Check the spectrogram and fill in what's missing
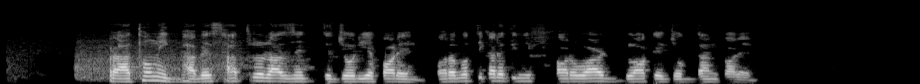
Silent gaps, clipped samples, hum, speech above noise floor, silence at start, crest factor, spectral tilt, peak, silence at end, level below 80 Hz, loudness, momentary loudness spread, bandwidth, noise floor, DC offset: none; under 0.1%; none; 60 dB; 0.75 s; 16 dB; -7.5 dB/octave; -2 dBFS; 1.65 s; -60 dBFS; -17 LUFS; 9 LU; 7.2 kHz; -76 dBFS; under 0.1%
